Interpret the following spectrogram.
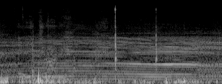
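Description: A dromedary camel calling with one long, steady moan.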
